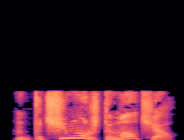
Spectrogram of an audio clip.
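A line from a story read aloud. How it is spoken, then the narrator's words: Howling. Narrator (Russian): взвыл я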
